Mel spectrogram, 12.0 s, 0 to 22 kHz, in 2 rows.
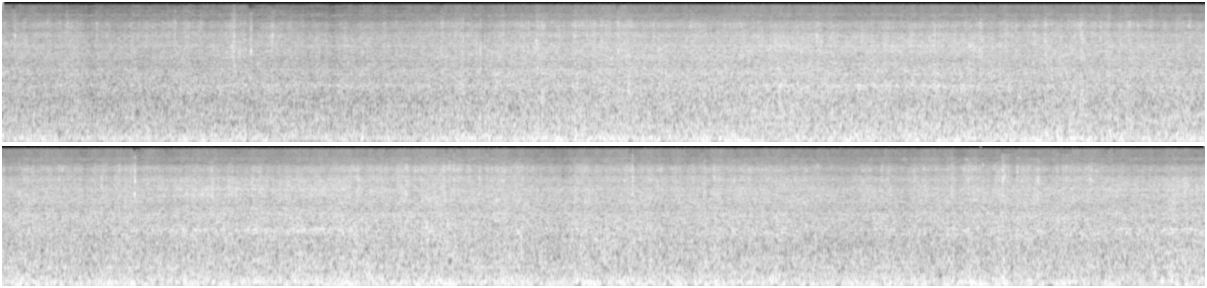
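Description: A Forza 350 scooter accelerating at full throttle on a straight road, a loud steady engine drone mixed with heavy wind rush, continuous and close for the whole stretch.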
